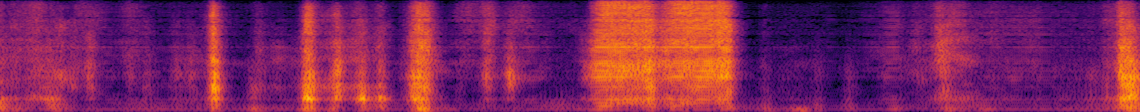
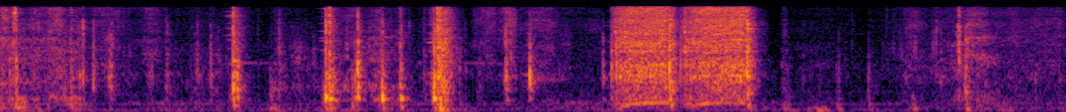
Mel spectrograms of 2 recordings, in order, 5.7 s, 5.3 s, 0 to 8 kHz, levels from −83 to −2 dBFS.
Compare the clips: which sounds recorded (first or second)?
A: second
